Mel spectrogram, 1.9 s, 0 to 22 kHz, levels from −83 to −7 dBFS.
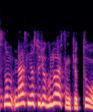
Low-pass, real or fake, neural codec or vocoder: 14.4 kHz; real; none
